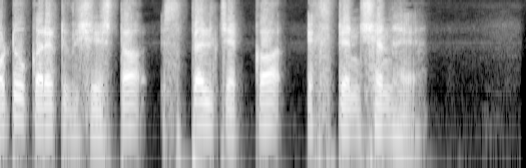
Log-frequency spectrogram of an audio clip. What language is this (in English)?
Hindi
